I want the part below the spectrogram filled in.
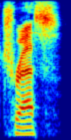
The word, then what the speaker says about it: Trace: His name is supposedly pronounced Tress, but it's spelled Trace.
